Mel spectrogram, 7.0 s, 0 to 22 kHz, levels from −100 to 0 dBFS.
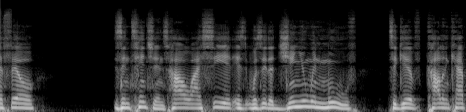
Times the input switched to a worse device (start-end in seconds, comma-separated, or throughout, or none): none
